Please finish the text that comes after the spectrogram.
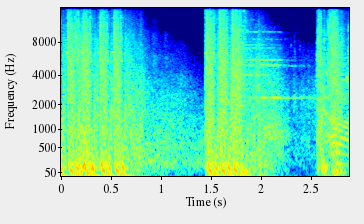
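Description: Luger pistol fire in Call of Duty 2 on the Burgundy map, three loud sharp shots about a second apart, each trailing off into a short echoing tail.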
